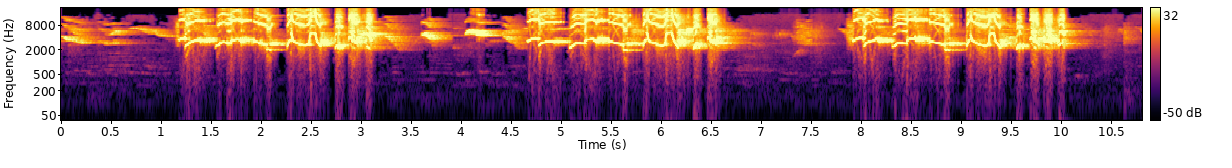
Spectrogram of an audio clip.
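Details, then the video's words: Oriental magpie-robin singing to rouse a silent, listless magpie-robin into full song again: loud phrases of rich warbled whistles and sharp notes, in three dense bursts separated by quieter gaps. "Kacer MBAGONG langsung GIRAS lagi setelah dengar KICAU Kacer ini"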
